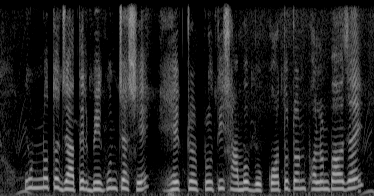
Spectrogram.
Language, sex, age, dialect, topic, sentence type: Bengali, female, <18, Jharkhandi, agriculture, question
